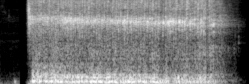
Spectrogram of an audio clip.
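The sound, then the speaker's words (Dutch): A balloon deflating in one continuous buzzy, sputtering rasp lasting about two seconds, loud, with a steady high hiss, tapering off at the end. No one speaks. “Ja, dat, waren dus, eh, dat was dus een leeglopende ballon die we hoorden.”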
